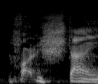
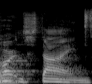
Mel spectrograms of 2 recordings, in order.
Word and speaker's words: Hartenstein: yesterday and then the what is he German hartenstein it's almost like not hardenstein uh what's that Young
